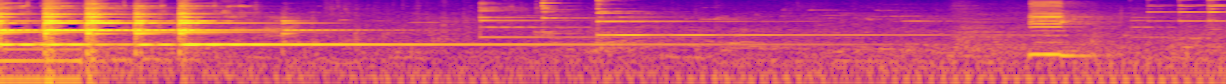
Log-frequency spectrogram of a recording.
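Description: A large hanging temple bell struck several times in quick succession by hand-swinging its clapper, its ringing fading slowly over the next few seconds. Smaller bells are struck twice a little later. A short louder tone sounds near the end.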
